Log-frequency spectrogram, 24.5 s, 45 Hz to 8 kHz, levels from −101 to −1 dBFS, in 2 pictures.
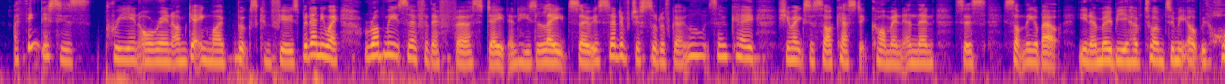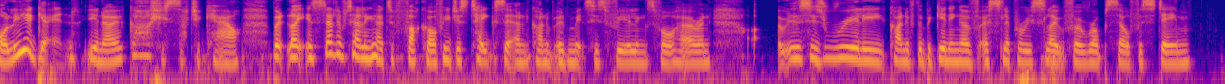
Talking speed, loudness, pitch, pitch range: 245 wpm, -28 LUFS, 185 Hz, 175-220 Hz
